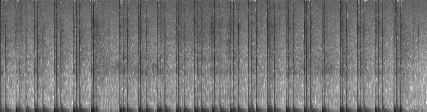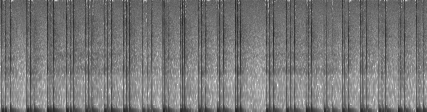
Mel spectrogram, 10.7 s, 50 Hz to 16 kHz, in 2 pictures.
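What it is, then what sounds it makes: Smartphone glass back, tapped. A dark iPhone X-style smartphone with a dual camera, a glass back and a metal frame is held in both hands in front of the mic while fingertips and nails tap and scratch its back. About 51 short, dull, low thumps come in a quick, uneven stream with faint scratchy texture between them. Brief pauses break the run near 1.3, 5.2 and 8.5 seconds.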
